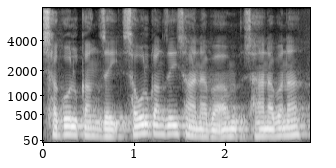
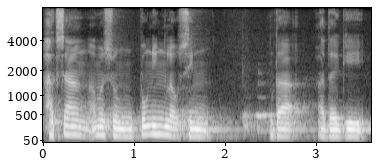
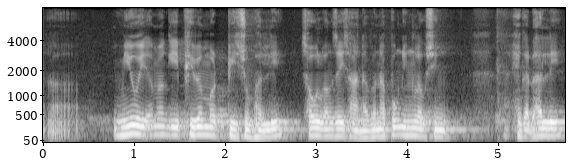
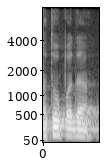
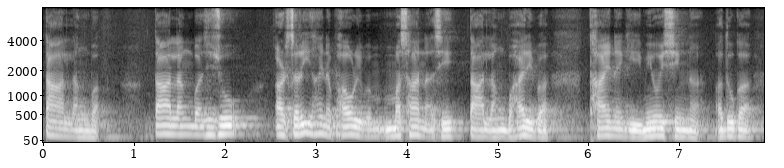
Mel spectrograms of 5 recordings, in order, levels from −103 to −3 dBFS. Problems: background sounds at intervals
